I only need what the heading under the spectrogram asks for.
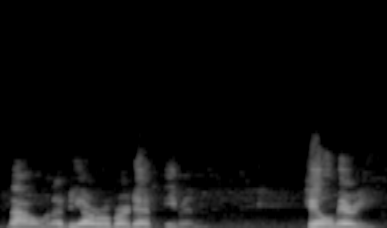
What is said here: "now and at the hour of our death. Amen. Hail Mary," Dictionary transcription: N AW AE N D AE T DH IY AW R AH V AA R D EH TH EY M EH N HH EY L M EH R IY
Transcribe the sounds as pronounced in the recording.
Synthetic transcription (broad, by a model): N AW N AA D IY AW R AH B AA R D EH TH EY M EH N HH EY L M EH R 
